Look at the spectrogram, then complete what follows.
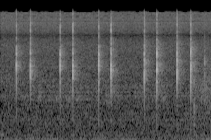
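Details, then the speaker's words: Atmor instantaneous electric water heater flow switch: crisp, sharp clicks in quick pairs as the diaphragm seal presses the two microswitches, one per heating element; switches working, though the rubber diaphragm had dried out and torn. "הוא לוחץ על החלק הזה, שבתורו לוחץ, כל החלק הזה כולו לוחץ, את שני המפסקים האלה שיושבים פה, אתם שומעים את הקליקים?"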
